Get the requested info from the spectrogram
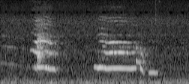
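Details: Ragamuffin cat at home, keeping its distance from a baby, gives a brief meow, then a longer, steady, tonal meow that bends downward at its end, in a quiet room.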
